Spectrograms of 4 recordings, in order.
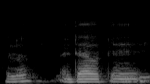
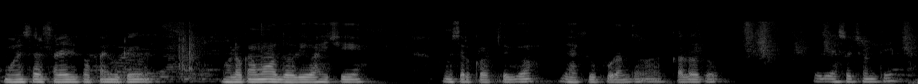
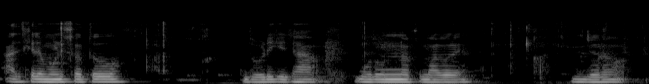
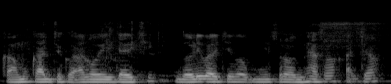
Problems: none marked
